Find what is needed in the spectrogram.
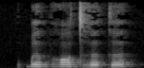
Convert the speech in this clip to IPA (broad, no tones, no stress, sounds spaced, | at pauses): ɓ ə bʱ ɔ dʱ ə k ə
